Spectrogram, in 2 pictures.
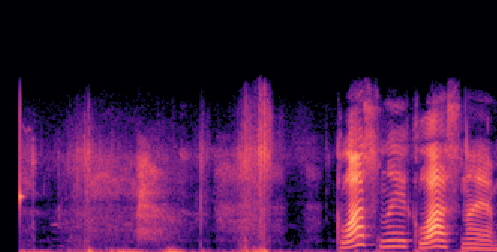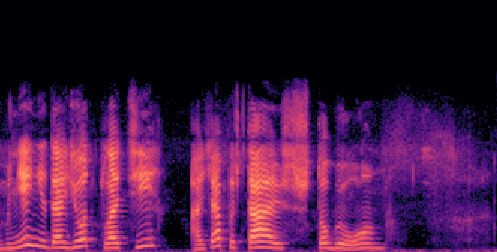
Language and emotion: Russian, positive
